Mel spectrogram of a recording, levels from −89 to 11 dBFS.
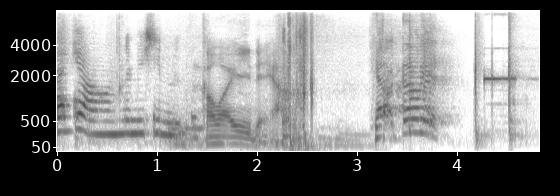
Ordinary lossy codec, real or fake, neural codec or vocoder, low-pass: none; fake; codec, 16 kHz, 2 kbps, X-Codec, HuBERT features, trained on general audio; none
